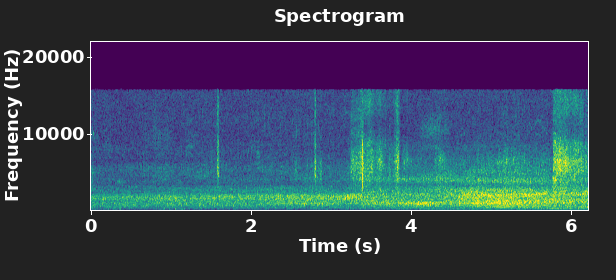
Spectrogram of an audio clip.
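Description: A road vehicle on the street, its engine and tyre noise slowly growing louder as it approaches.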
